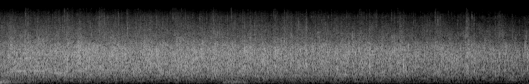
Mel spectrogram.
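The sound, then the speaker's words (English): Applause from an audience at a technical conference talk, honouring the network operations help desk team: loud, dense, even clapping sustained throughout without a break. “The NOC Help Desk, I think they can have one applause more”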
